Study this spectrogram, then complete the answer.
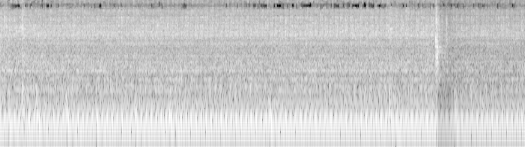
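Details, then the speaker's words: Old Stander mower engine surging at idle, running only on the number two cylinder; number one cylinder dead (bent push rod, stuck exhaust valve), carburetor missing a welsh plug causing surge; lumpy uneven loping idle with brief sag. "the carburetor is missing a welsh plug which is when i started up you'll hear it kind of surge at idle that's why it's doing that"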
